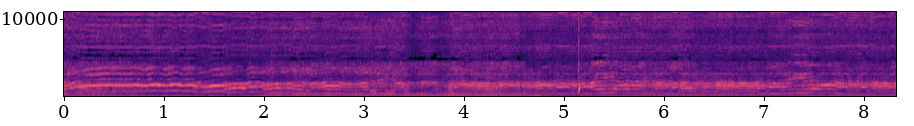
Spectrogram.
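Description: Live gospel music: a woman singing long, wavering, ornamented runs into a microphone over a band accompaniment.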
